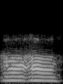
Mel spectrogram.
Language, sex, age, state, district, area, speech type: Assamese, female, 30-45, Assam, Barpeta, rural, conversation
